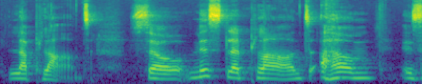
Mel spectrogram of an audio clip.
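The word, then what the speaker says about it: LaPlante: There is Spirit Box with Miss Courtney Laant, which for some reason I always want to say her name is Courtney La Palante. I don't know why I want to call her La Palante. She is a queen and she deserves for me to say her name correctly. La plant.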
